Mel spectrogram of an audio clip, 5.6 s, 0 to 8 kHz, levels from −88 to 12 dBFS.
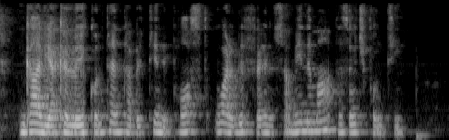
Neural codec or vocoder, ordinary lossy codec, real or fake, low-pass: none; MP3, 64 kbps; real; 7.2 kHz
